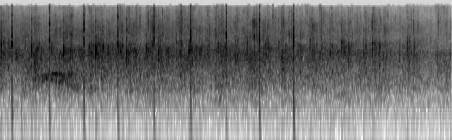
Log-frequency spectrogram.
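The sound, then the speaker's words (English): A church audience claps steadily together, a dense wash of many overlapping handclaps with sharper individual claps standing out, sustained throughout and fading slightly at the end. “Can we just give God a big clap for that?”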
